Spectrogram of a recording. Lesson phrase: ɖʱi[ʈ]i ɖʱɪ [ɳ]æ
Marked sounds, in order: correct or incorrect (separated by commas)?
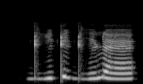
correct, correct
